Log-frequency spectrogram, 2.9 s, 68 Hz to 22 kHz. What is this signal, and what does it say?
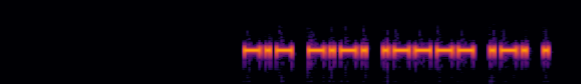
Morse code, heard as a keyed tone, about 47 wpm, 700 Hz. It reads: KC1RE
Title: USA Call Signs - 4x Character Spacing - 45wpm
